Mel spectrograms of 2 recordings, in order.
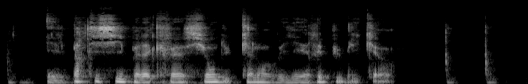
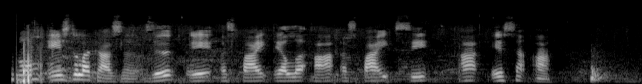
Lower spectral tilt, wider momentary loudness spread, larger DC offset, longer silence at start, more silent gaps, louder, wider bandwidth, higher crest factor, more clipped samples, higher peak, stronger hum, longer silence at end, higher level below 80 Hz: second, -3 dB/octave vs -4.5 dB/octave; first, 18 LU vs 13 LU; neither; about the same, 0.1 s vs 0.1 s; neither; about the same, -23 LUFS vs -22 LUFS; first, 15 kHz vs 10.5 kHz; about the same, 22 dB vs 22 dB; neither; second, -4 dBFS vs 0 dBFS; neither; about the same, 0.35 s vs 0.35 s; second, -54 dBFS vs -48 dBFS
